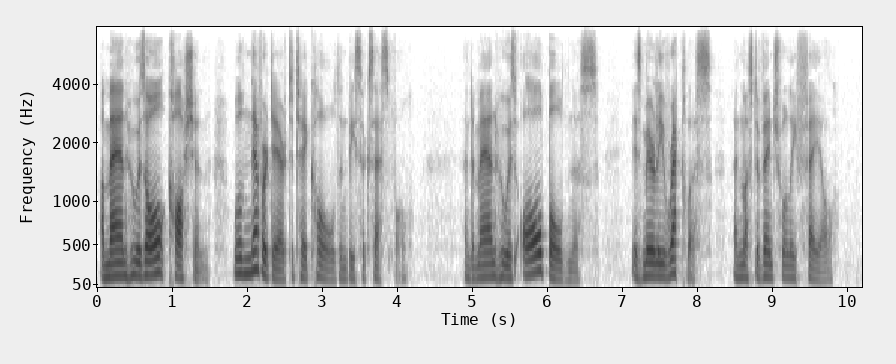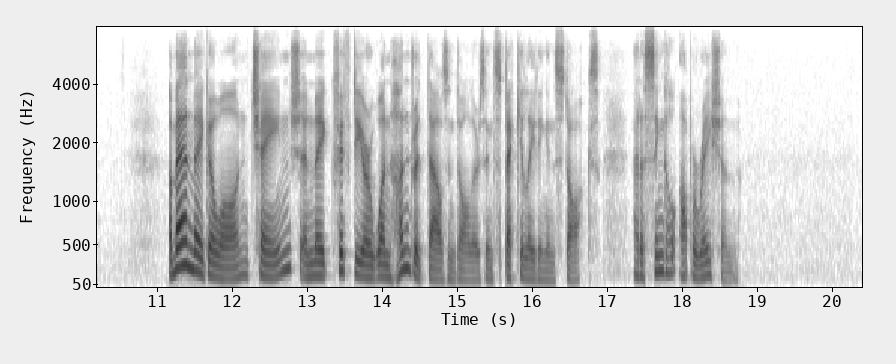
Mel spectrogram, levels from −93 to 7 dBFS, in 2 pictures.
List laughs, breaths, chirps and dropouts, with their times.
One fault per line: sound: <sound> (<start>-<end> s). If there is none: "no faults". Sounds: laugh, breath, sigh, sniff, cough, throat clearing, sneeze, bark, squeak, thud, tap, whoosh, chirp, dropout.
no faults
